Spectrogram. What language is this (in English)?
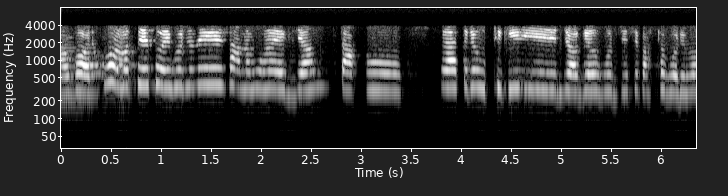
Odia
